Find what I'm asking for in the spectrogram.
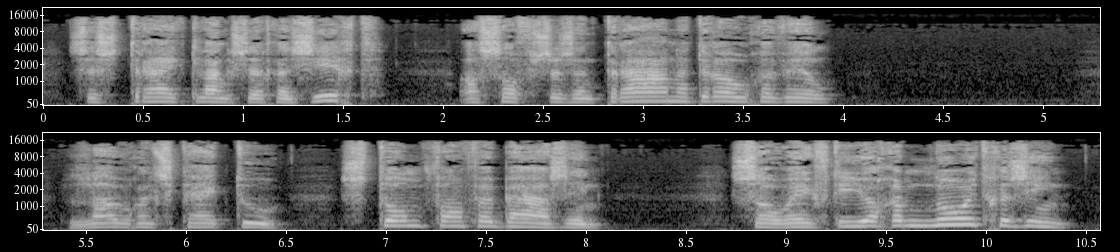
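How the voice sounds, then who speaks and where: Expressive man reading a children's story. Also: a little high. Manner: expressive, suspenseful reading with dramatic pauses. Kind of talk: scripted narration of a children's story.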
